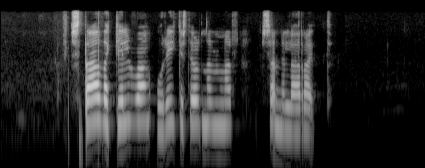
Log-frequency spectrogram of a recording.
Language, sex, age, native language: Icelandic, female, 20-29, Icelandic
